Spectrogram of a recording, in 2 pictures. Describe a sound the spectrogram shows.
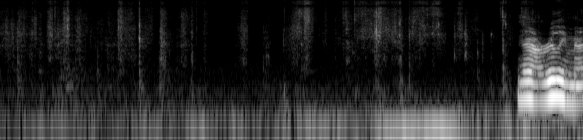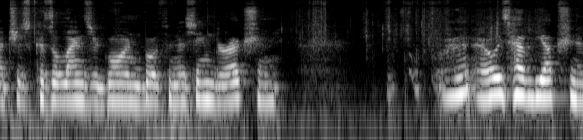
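Stiff paper pages rustle and flip.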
